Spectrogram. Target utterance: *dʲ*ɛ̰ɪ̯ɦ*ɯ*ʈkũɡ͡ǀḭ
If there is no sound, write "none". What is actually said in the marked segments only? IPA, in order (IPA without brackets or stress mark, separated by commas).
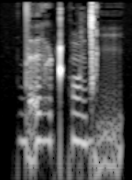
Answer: d, ɯ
